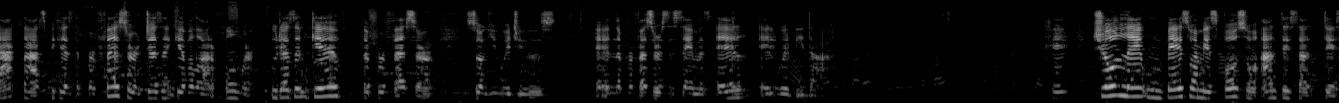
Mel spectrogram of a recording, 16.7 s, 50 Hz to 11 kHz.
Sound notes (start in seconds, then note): 6.4 spanish; 8.3 speaking spanish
